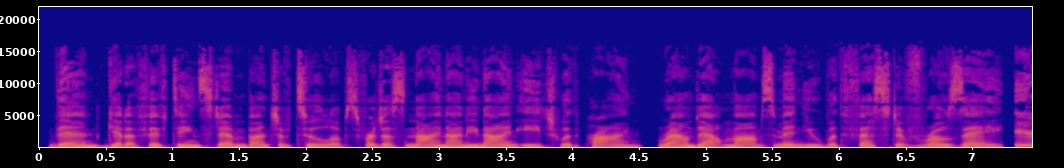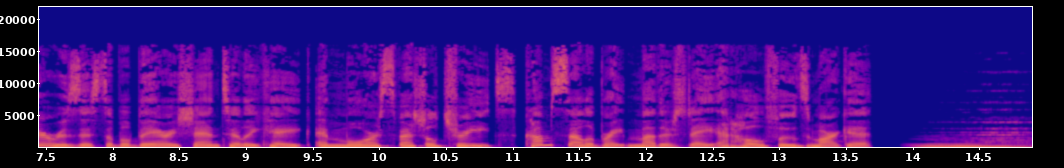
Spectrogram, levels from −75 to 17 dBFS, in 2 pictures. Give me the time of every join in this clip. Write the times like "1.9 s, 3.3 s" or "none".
13.8 s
